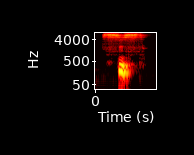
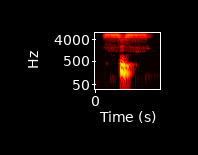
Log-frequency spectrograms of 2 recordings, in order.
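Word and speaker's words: six: 6. Once again. 6. The X at the end of the word, it is pronounced as an S.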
